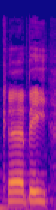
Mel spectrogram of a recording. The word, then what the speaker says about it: Kirkby: And this fascinated me, so I decided to head up to Kirby Stephen, which is spelt Kirkby but said Kirby.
